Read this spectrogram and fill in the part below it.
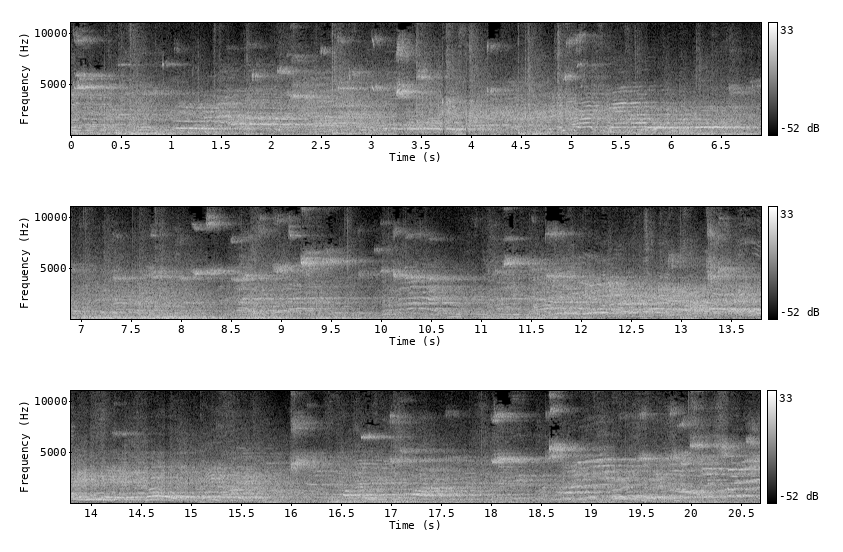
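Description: Spectators and players call out and cheer in an echoing gym.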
